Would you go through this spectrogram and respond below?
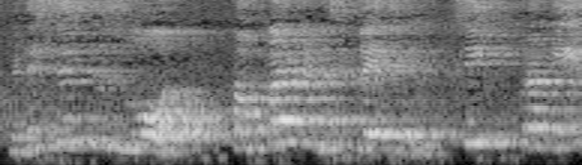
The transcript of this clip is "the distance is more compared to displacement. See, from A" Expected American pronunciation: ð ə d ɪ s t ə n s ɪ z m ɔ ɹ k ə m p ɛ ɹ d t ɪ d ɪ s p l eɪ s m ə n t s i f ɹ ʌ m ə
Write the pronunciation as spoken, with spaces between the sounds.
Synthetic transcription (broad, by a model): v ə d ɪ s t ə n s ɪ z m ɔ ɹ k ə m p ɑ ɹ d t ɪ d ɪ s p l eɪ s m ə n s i p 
